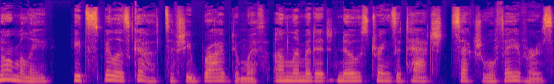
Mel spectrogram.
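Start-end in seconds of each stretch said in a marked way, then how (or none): none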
